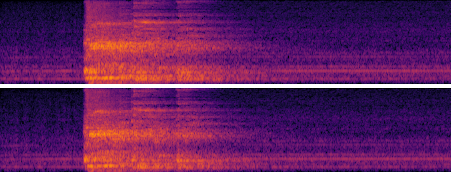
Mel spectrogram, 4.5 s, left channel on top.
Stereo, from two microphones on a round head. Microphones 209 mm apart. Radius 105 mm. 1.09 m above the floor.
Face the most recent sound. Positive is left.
turn(degrees=-80)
